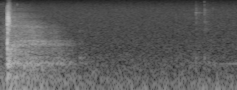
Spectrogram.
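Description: A single sharp click, followed by a short swish that fades out within about a second.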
